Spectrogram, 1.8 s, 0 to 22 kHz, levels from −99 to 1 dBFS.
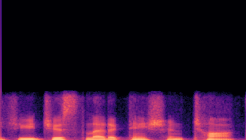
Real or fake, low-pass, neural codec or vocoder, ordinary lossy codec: fake; 7.2 kHz; codec, 16 kHz, 0.5 kbps, FunCodec, trained on Chinese and English, 25 frames a second; Opus, 32 kbps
